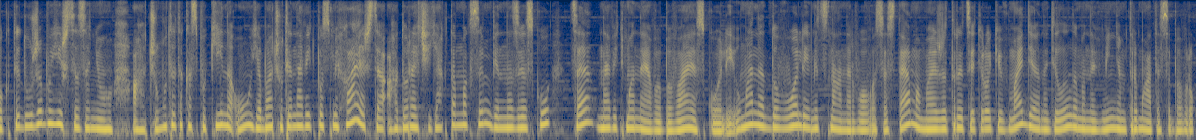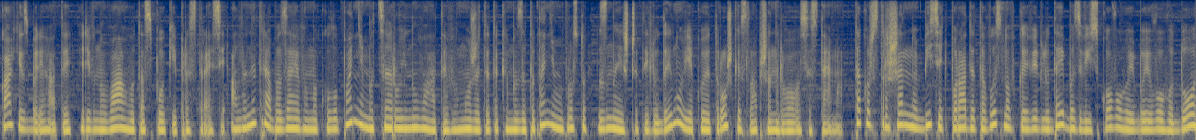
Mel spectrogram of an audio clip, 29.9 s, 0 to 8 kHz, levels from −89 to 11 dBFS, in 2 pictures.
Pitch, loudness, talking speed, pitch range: 170 Hz, -10 LUFS, 175 wpm, 150-195 Hz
